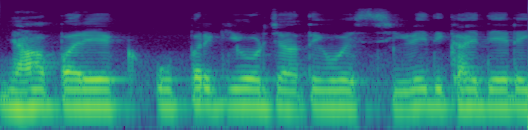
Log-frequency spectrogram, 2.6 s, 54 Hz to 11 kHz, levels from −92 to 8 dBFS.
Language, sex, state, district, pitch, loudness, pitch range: Hindi, male, Uttar Pradesh, Shamli, 140 Hz, -19 LUFS, 140-145 Hz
